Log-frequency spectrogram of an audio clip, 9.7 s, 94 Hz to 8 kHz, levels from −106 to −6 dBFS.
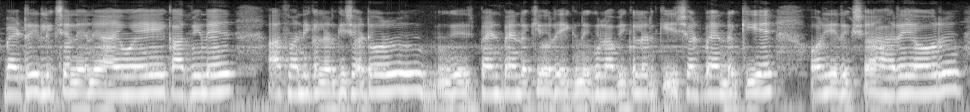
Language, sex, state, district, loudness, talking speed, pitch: Hindi, female, Rajasthan, Jaipur, -13 LUFS, 210 wpm, 190 Hz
